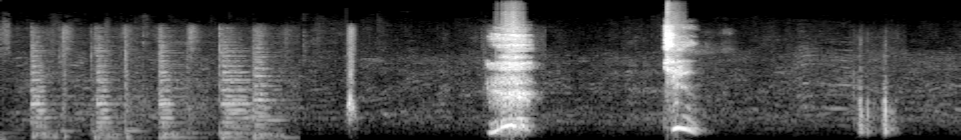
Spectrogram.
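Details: Remixed meme clip, not a natural recording: a short burst of music, then two loud sharp sneezes and a couple of small squeaky sounds; repeated sneezing.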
